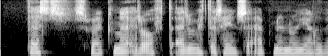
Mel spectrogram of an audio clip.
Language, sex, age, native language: Icelandic, female, 40-49, Icelandic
